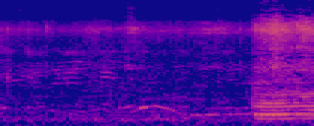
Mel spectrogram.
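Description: Livestock market background: a low murmur with faint distant voices, until a loud nearby voice cuts in near the end.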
